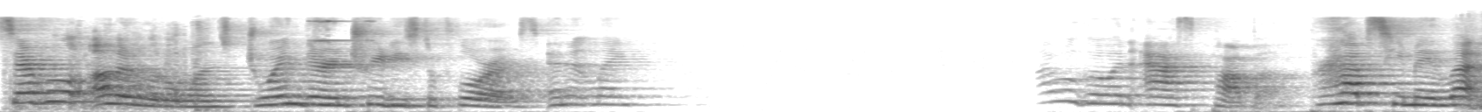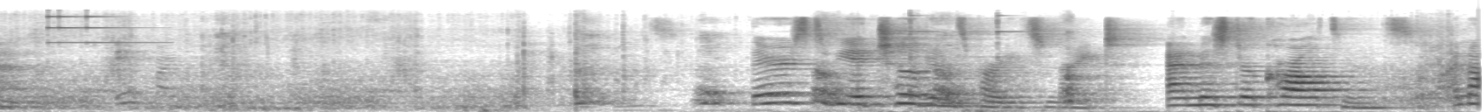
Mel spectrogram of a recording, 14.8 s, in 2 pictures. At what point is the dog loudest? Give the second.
12 s.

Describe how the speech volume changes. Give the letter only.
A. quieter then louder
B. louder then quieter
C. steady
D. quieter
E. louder
A.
